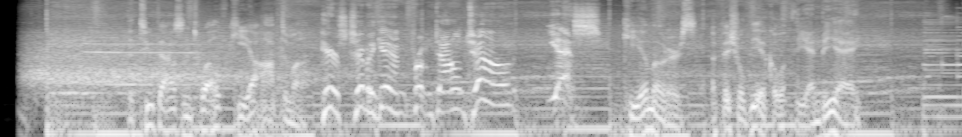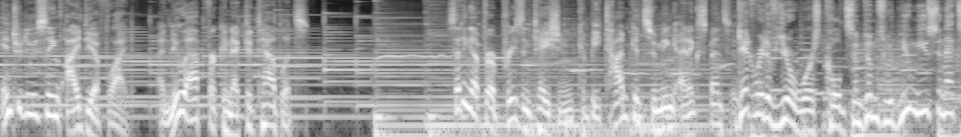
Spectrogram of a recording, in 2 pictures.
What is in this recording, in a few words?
radio samples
